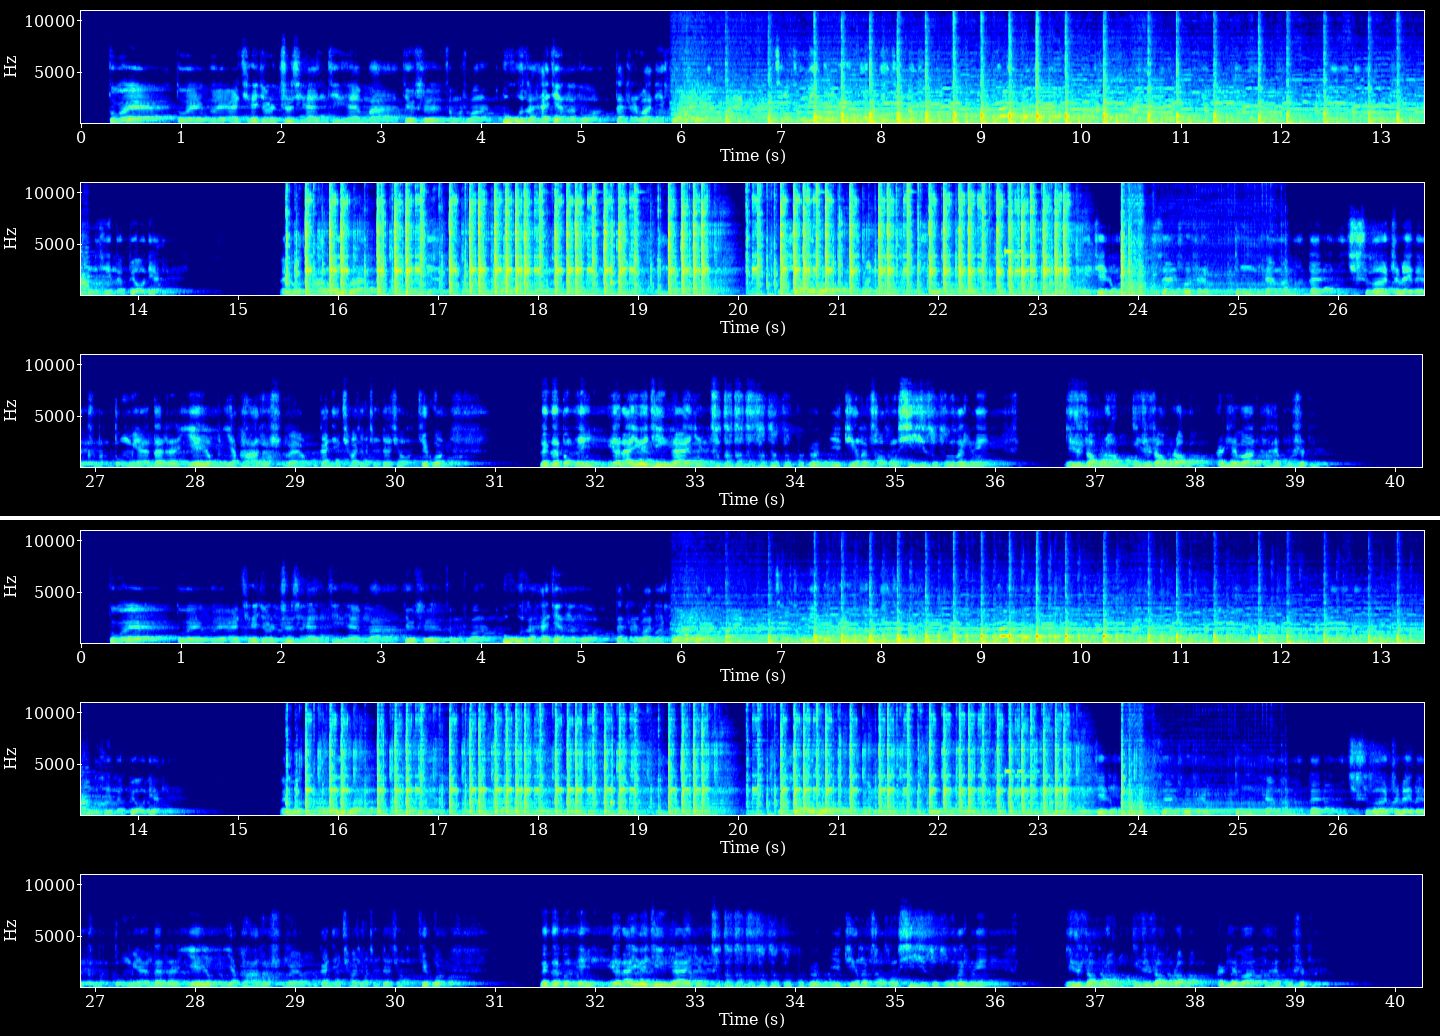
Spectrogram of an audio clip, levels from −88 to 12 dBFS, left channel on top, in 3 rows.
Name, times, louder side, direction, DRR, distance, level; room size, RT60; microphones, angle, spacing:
voice 1, 0.3-6.3 6.8-11.9 12.3-14.3 15.4-16.3 16.7-19.5 20.4-30.8 31.4-35.9 36.7-39.1, equal, 50° left, 4 dB, 4.6 m, -39 dB
sound 1, 5.9-13.5, left 1 dB, 65° left, 4.0 m, -30 dB
Typewriter, 15.5-19.8 20.1-23.4 23.8-25.5, left 5 dB, 80° left, 3.2 m, -28 dB
28.0 x 24.0 x 8.6 m, 0.78 s
head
